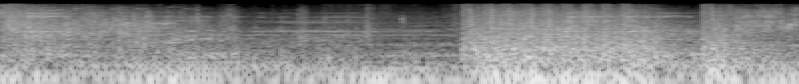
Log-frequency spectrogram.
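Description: Heavy footsteps clang on metal stairs.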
